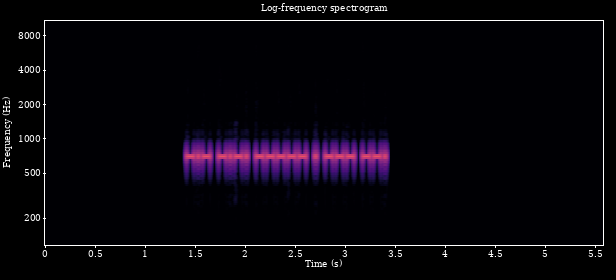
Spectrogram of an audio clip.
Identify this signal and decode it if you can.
Morse code, heard as a keyed tone, about 42 wpm, 700 Hz. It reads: KC0EOG
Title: USA Call Signs - 6 Characters - Repeated 3x - 45wpm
